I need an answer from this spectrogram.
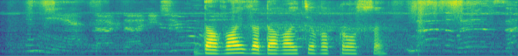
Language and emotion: Russian, neutral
